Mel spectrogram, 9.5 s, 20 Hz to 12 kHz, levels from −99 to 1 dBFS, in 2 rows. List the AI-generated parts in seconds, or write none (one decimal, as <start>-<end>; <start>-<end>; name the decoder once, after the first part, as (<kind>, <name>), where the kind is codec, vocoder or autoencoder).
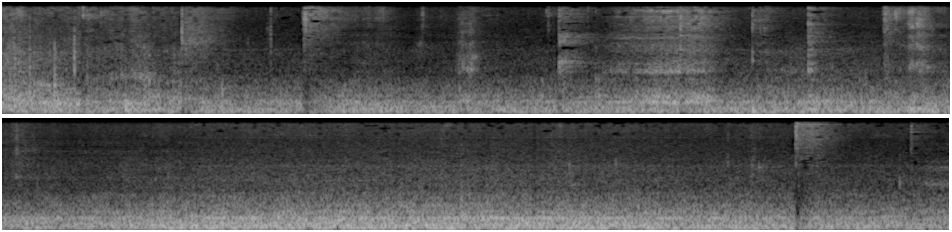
1.6-2.4 (codec, HILCodec); 4.3-5.7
